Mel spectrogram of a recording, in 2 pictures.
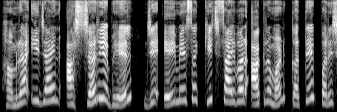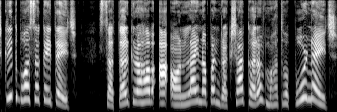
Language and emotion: Maithili, surprised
